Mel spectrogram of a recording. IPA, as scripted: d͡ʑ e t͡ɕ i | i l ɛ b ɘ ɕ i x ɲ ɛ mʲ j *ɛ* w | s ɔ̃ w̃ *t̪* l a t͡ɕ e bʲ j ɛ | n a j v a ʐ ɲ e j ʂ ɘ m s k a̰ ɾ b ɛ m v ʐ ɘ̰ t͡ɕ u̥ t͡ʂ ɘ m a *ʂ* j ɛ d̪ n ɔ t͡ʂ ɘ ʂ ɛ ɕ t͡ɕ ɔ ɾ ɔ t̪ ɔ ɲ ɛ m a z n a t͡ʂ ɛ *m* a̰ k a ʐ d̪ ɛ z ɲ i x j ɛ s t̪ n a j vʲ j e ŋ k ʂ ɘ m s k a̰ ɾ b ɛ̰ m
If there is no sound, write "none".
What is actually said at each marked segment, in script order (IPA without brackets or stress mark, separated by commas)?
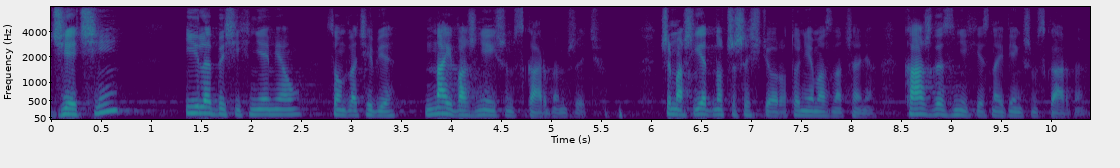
a, d̪, ʂ, ɲ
